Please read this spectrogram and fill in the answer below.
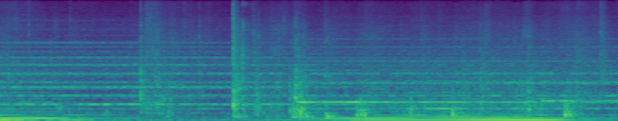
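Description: Tense film-score music of sustained held tones over a low bass drone, broken by a few thuds and knocks as a person climbs in through a house window; the sharpest knock comes a little after two seconds in.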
